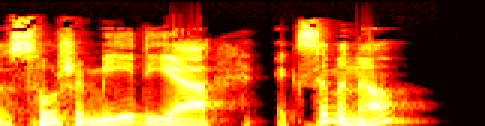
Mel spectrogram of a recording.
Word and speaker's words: Social Media Examiner: und zwar die Kolleginnen vom Social Media Examiner.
